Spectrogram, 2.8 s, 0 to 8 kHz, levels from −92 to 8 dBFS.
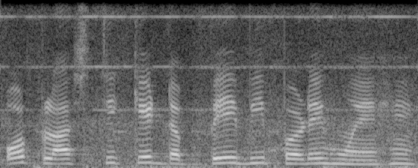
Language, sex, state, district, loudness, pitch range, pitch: Hindi, female, Punjab, Pathankot, -15 LUFS, 220-255 Hz, 225 Hz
